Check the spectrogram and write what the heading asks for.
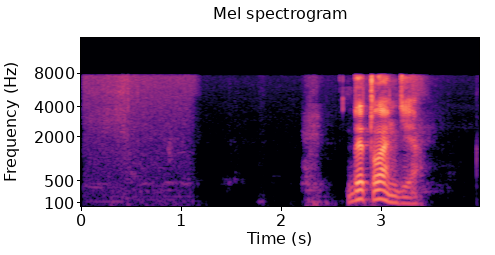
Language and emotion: Russian, neutral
